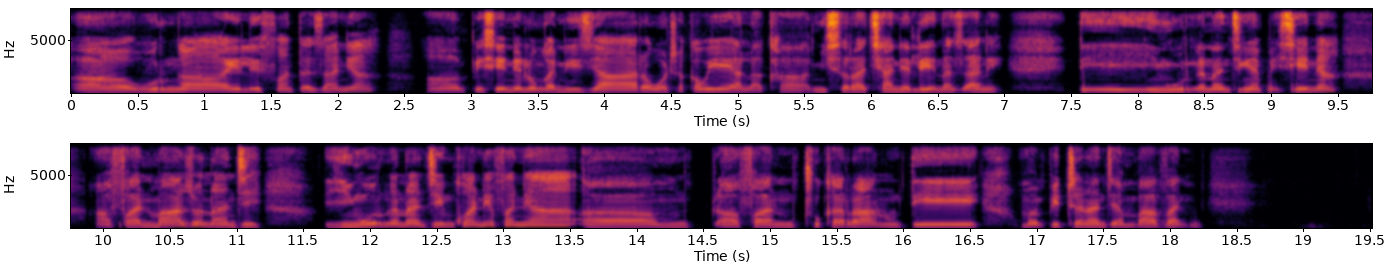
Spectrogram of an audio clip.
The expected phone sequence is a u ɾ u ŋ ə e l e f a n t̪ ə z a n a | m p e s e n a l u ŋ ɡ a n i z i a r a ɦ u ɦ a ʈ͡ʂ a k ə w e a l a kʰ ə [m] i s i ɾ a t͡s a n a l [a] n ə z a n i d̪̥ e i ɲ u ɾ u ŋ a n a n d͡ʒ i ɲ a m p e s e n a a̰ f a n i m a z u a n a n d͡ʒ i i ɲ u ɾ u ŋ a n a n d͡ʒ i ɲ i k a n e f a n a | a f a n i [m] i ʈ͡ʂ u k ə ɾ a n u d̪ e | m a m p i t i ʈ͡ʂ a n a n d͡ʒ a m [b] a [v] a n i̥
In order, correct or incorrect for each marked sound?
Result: correct, incorrect, correct, correct, correct

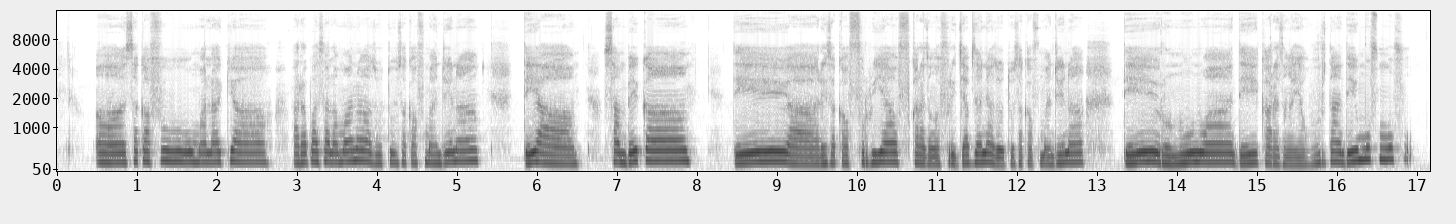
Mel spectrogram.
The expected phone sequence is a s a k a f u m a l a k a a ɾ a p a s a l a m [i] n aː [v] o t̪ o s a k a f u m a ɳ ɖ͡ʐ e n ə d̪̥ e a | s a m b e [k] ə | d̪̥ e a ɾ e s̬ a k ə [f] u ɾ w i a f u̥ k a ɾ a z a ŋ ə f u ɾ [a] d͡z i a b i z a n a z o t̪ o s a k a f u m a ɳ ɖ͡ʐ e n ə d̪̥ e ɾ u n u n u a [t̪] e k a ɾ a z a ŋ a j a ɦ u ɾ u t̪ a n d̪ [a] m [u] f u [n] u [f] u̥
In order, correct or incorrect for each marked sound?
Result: incorrect, incorrect, correct, correct, incorrect, incorrect, incorrect, correct, incorrect, correct

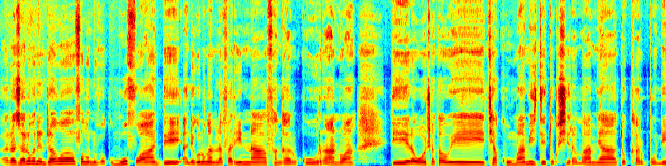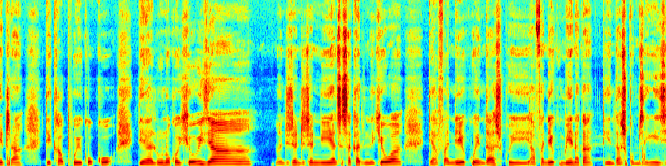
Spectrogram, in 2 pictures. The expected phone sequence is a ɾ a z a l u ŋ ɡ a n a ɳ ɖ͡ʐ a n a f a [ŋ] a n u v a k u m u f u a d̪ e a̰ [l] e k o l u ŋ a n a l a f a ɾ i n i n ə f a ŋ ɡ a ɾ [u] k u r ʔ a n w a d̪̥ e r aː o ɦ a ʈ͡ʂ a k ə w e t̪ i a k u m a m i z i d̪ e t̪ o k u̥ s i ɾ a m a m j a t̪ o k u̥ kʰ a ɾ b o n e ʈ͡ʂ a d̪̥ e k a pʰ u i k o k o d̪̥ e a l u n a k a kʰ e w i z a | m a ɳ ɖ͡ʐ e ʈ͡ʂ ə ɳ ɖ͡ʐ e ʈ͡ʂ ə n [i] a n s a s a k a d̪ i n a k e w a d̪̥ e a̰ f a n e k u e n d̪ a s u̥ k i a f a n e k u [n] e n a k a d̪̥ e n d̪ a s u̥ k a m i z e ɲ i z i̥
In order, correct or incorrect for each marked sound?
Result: correct, correct, correct, correct, incorrect

